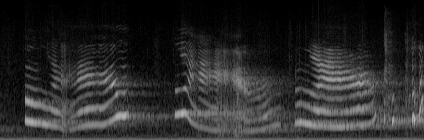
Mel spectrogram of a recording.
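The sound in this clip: A cat meows three long, drawn-out times with wavering, sliding pitch, each call loud and separated by a short pause.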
